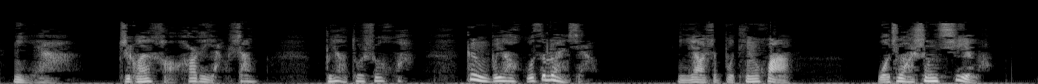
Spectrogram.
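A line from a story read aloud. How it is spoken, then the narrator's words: Soft voice. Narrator (Chinese): 温黛黛柔声地说道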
